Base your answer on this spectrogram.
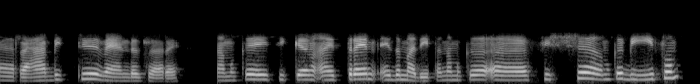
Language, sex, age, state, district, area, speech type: Malayalam, female, 18-30, Kerala, Wayanad, rural, conversation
